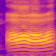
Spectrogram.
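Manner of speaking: long open आ held clearly; vowel demo. Shown as a demonstration. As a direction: sound out the vowel आ slowly. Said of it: "जब आप आ का उच्चारण करोगे". (स्वर आ का स्पष्ट उच्चारण)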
